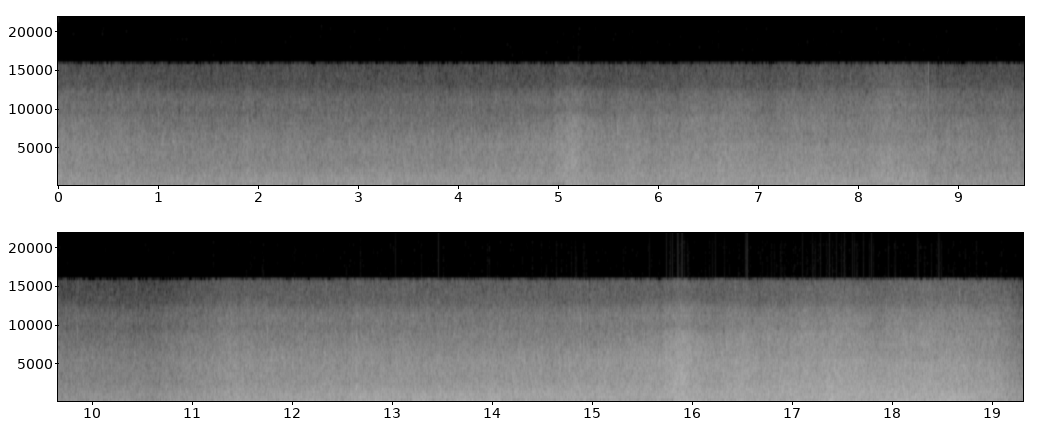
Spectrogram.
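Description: Ocean surf breaking and washing over rocks below a sea cliff: a continuous rushing roar that swells louder about halfway through, with occasional surges as waves break.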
